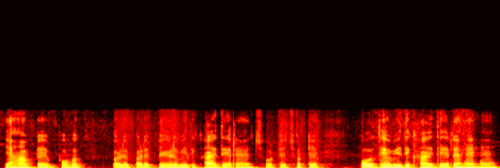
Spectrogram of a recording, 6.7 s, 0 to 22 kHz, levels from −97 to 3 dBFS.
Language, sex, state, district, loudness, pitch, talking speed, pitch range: Hindi, male, Jharkhand, Ranchi, -17 LUFS, 130 Hz, 155 wpm, 120-135 Hz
